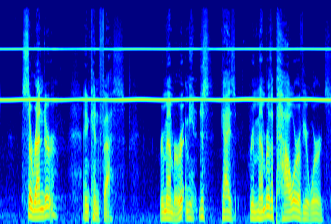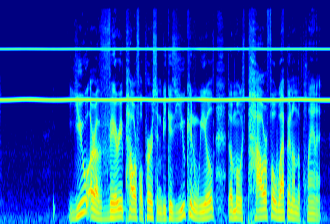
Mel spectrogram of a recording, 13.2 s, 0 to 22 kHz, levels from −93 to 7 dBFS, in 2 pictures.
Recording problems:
high-pitched whine; loud; throughout; 3.5 kHz, 5 dB below the speech

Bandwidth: 18.5 kHz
